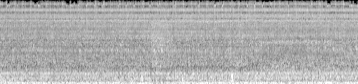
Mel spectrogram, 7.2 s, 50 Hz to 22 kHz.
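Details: 2006 Dodge Grand Caravan 3.3L V6 after water pump replacement (leaking pump, failed bearing caused belt squeal and overheating), warming up with heater on, temperature gauge near half; quiet steady hum, no squeal, grinding or knock; normal idle.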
